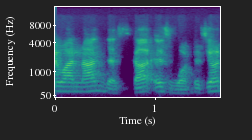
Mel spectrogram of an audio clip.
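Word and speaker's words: なんですか: So here you see this U is again there, right? So you do not pronounce the U. So it's like O na ma e wa nan des ka.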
